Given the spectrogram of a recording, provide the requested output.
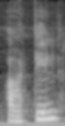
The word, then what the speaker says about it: a-t-il: তাহলে পুরো উচ্চারণটা করা যাক, as, as-tu, a-t-il, a-t-elle, a-t-on, avons-nous, avez-vous, ont-ils, ont-elles।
